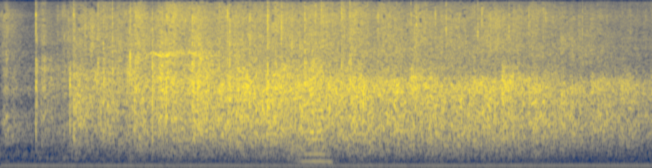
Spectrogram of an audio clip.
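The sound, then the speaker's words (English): A crowd applauds steadily, dense clapping rising quickly and holding at a strong, even level for several seconds before tapering slightly, with a brief low tone in the middle. “I hope everybody's clapping for Jesus, because I didn't do nothing.”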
